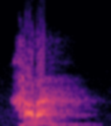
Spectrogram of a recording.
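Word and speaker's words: χαρά: La palabra alegría En este caso es usada allí, viene del Griego y se su pronunciación es Jara Que significa gozo.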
